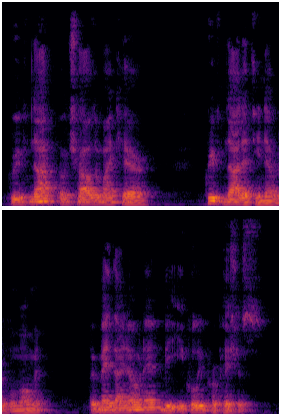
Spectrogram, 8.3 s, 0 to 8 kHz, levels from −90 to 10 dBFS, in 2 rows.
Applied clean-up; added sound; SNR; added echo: none; none; none; reverberation time 0.6 s.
